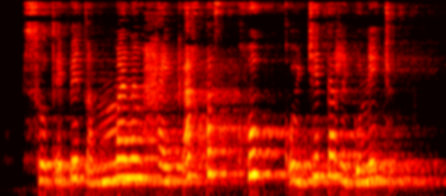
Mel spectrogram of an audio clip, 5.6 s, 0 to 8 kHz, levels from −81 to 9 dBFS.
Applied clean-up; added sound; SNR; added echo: none; none; none; reverberation time 1.7 s.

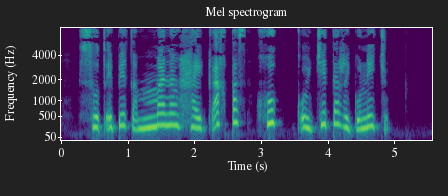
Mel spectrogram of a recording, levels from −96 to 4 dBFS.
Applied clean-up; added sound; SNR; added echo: none; none; none; none.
